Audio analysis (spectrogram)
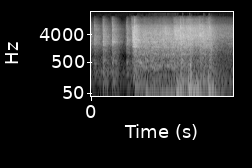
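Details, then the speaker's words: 1963 Chevrolet Impala V8 after a 9,000-mile road trip: a few cranking beats, then it catches and runs ragged, won't settle to idle; no surge this time; idle needed adjusting with elevation, owner suspects the electric choke. "Well, I didn't hear that surge this time, but it didn't want to idle, and I've had to adjust that idle a few times on that trip, depending on my elevation. But I probably need to look into that electric choke a little bit."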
